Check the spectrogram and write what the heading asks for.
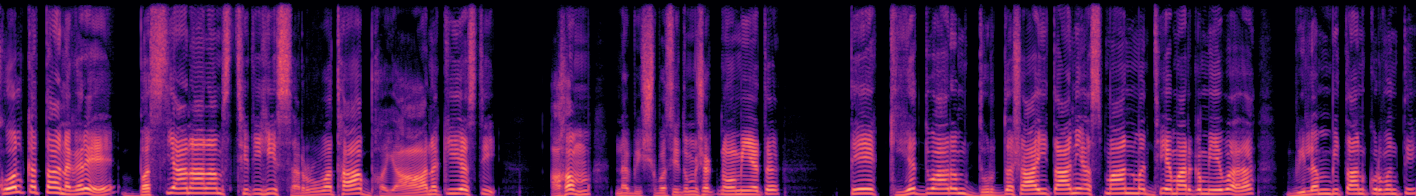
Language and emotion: Sanskrit, disgusted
